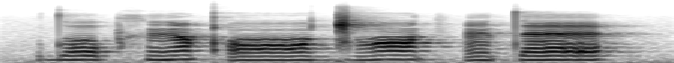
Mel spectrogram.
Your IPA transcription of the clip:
d̪ ɔː p x ə̃ː qʼ ɑ̃ː ɡ͡ǁ ɑ̃ː t͡sʼ æ̃ t̪ æ

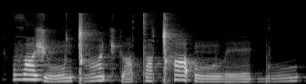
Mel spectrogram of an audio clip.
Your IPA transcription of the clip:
ðˤ i˥ ʒ õː˩˧ ɡ͡ǀ ɑ̃ː˧˥ t͡ʃʼ ɯ˩˧ tˤ ø˧ ǀʰ ɑ˥ ʔ õː˩ l eː˩˧ ɡ͡b u˧˥

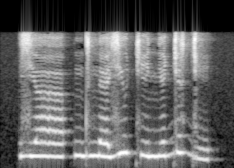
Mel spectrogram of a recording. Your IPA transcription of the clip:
zʲ ɐː˦ | n d ɨ˨ n ɛː˨ zʲ uː˦ c iː˨ nʲ ɐː˨˦ ɟ ɨː˦ z ɟ i˨

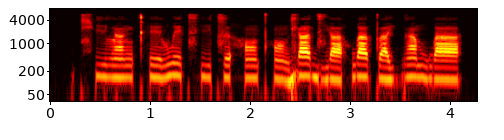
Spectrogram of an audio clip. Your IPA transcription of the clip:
t͡ɕʰ i˧ l ã˧ ŋ kʰ e˧ l w e˥˧ t͡sʰ i˧ t͡s ə˧ h ɔ̃˧ t̪ʰ ɔ̃˨˩ ɡ j a˦ d͡z j a˨˩ h w a˦ t̪ a˧ j ɡ ã˦ m w a˧

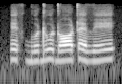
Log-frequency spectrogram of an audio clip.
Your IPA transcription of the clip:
e˥˨ f ɡ͡b u˩˧ ɖ uː˧˥˧ ɖ ɔː˧˥ ʈ ɛ˥˨ v e˧˥

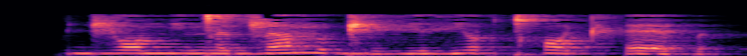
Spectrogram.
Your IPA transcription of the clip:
d͡ʑ ɔ mʲ ɘ ŋ͡ǀ ɘ ɖ͡ʐ ɐ n o ɡ͡ǁ i vʲ o vʲ ɔ ʔ ǀʰ ɔ t͡ʃʼ ɛ p

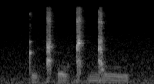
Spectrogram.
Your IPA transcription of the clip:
ʈ y ǁʰ ø w ɡ͡ǁ e ŋ͡ǁ uː

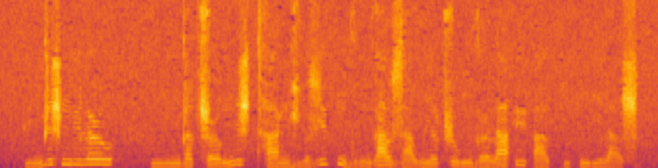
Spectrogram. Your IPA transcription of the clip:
k y˩ n d i˥ ʂ ŋ y˦ l ə˞˥ ʊ̯ | m i˩ n d a˨ ʈ͡ʂ ə˞˨ ʊ̯ ŋ i˦ ʂ tʰ a˨ ŋ ɡ i˩ ʊ̯ z y˥ p ŋ ɡ u˩ ŋ ɡ a˦ ʊ̯ z a˩ w i˦ ʊ̯ ʈ͡ʂ u˦ ŋ ɡ ə˞˨ l a˦ ʔ y˥ ʔ a˩ ʊ̯ k i˦ p ŋ i˦ l a˩ ʂ

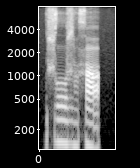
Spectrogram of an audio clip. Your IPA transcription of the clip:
ɕ oː ɮ ɑ̤ x ɑ

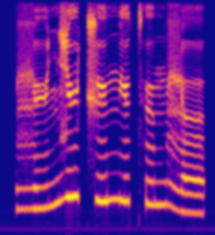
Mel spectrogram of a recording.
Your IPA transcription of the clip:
ɮ y˩˧ n z y˥ t͡ʃ y˧˥ mʲ ʉ˧˥ t̪ʰ ʉ˧ m ɮ ɵ˩

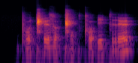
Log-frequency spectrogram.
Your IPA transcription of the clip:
pʼ ʊː ǁʰ ɪː z ʊ ʔ ɡ͡ǁ ɔ k tʼ ʊ ʔ i k r ɪ

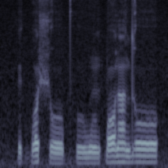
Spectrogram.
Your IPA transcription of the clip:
ɪ˨ ɡ͡b ɔ˦ ʃ oː˨ pʰ uː˨ w ũ˨ k͡p ɔ˦ ɾ ã˦ d oː˦

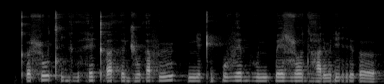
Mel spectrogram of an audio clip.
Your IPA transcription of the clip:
kʼ ɵ ɬ u tʼ i ɡʱ ɨ h e kʼ ɐ θ ɨ d͡ʒ u θ ɐ f ʉ | ɲ e kʼ i k͡p u v e bʱ u ɲ ɵ k͡p e ɮ o dʱ a ɾ ʉ ɗ i r ɨ ʔ ɵ

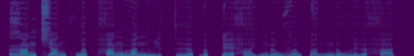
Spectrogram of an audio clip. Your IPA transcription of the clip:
ɣ a˨˦ ŋ t͡ɕ a˧˩ ŋ h w ə˦˥ p̚ h a˨˦ ŋ v a˧ n v ḭ˧˨ ə̯ k ɨ˨˦ ə̯ ɓ ə˨˩ p̚ ɗ ɛ̰˧˥ h a̤˨˩ j ŋ ə̰ː˧˥ w v ə˨˦ w ɓ a̤˨˩ n ŋ ə˧˩ w l ɨ̰˧˥ ə̯ h a˨˩ k̚

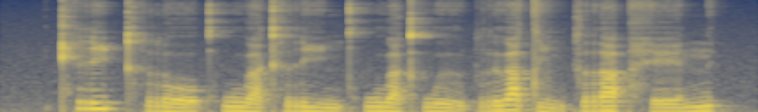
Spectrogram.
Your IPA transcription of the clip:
kʰ r i˥˩ ʔ kʰ r oː˩˦ kʰ w u˨˩ a̯ kʰ r iː˨˩ ŋ kʰ w u˧ a̯ kʰ w ɯː˨˩ p r ɯ˥˩ a̯ t i˨˩ n k r a˥˩ ʔ h e˦˥ n

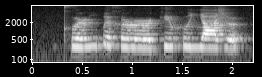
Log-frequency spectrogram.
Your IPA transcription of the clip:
kʷʰ ə ɭ i̤ ɓ ɘ x ɵ ɭ ə˞ kʲ ɘ xʷ i ʎ a ʑ ɵ

